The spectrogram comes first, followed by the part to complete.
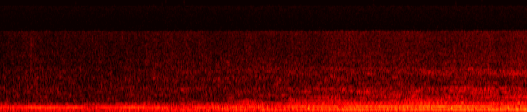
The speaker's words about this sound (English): Look, someone's coming. It's a motorboat cutting through the surf and heading our way.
